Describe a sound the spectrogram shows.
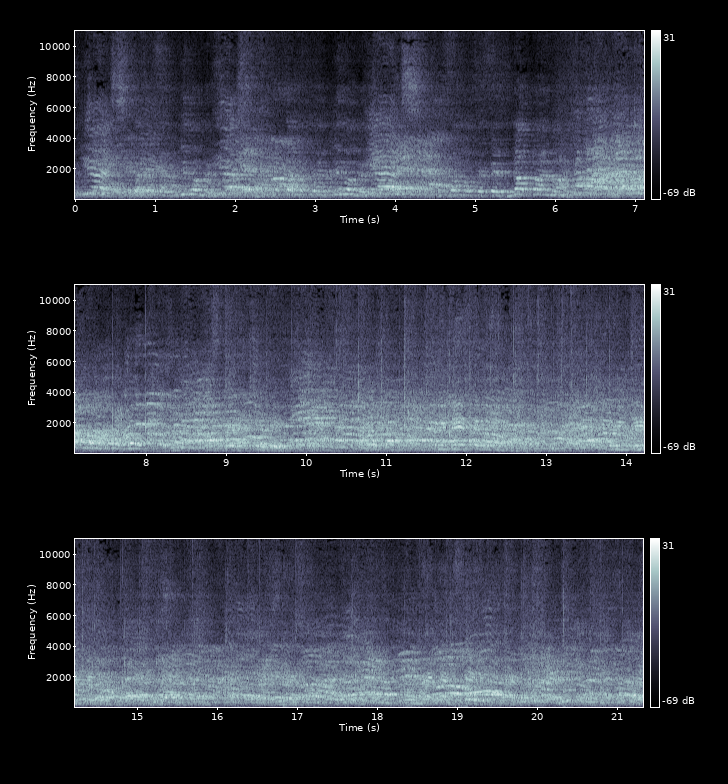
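A man preaches loudly and with fervour through a microphone in an echoing hall.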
